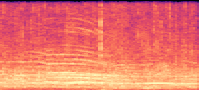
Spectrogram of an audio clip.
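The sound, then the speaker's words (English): An audience at a Palm Sunday church service claps steadily for a second and a half, a dense, continuous patter of many hands at an even loudness, with faint voices mixed into the noise. “Oh, everybody clap your hands unto the Lord and shout unto God with a voice of triumph.”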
